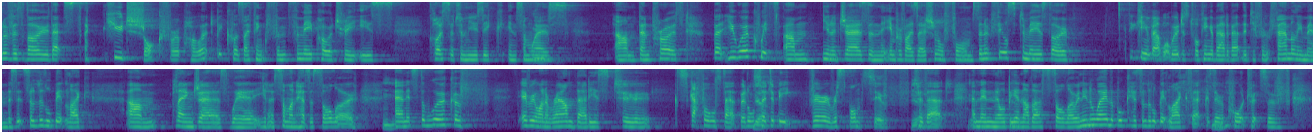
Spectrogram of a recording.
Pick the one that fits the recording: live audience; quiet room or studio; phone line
live audience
